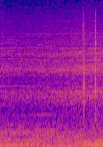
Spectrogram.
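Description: Amplified recorder audio: a steady low hum and hiss, with two faint taps near the end.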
